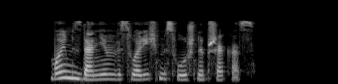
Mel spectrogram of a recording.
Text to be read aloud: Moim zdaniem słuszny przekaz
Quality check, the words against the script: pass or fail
fail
